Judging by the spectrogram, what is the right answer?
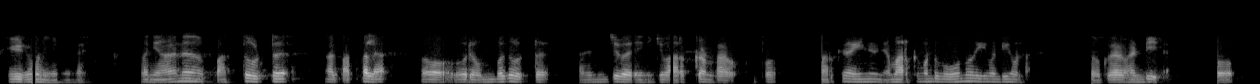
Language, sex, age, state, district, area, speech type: Malayalam, male, 18-30, Kerala, Idukki, rural, conversation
